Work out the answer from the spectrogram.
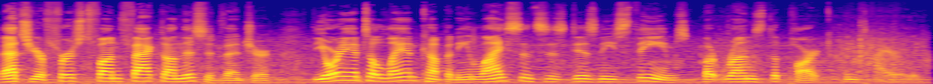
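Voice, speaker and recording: A man's voice: medium pitch, lively intonation, moderate pace, fairly bright tone, a little hiss or hum, close to an everyday voice. A man acting an earnest, knowledgeable explorer in a scripted audio adventure, with a theatrical, explanatory delivery. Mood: informative. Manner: expository, theatrical. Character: earnest male explorer, knowledgeable enthusiast of secret lore.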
